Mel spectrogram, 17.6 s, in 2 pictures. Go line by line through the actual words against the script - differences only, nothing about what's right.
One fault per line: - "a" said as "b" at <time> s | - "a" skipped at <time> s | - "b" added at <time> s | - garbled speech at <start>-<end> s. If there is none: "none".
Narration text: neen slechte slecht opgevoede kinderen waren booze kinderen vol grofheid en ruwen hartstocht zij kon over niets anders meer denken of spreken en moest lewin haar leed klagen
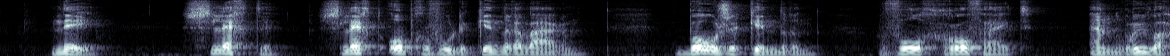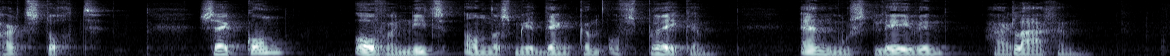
- "leed" skipped at 16.4 s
